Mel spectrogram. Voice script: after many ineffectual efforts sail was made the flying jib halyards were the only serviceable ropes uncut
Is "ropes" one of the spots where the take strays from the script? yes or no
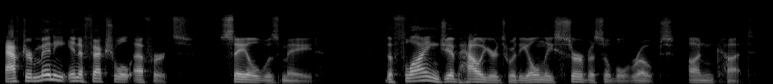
no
